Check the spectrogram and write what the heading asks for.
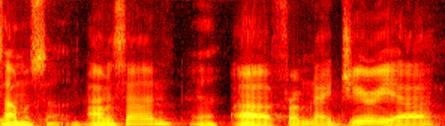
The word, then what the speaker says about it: Amusan: But then I guess the big story coming in is Tobi Amusan, I hope I pronounce that correctly. it's Amusan.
